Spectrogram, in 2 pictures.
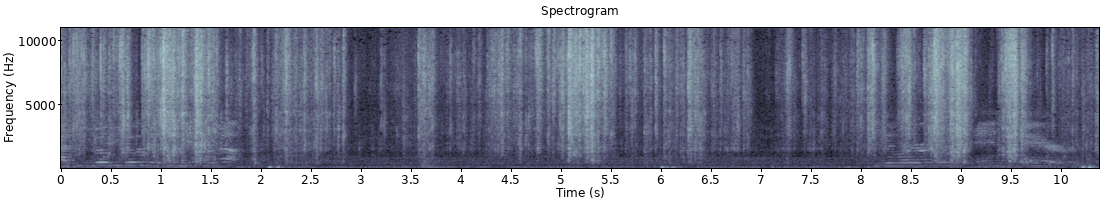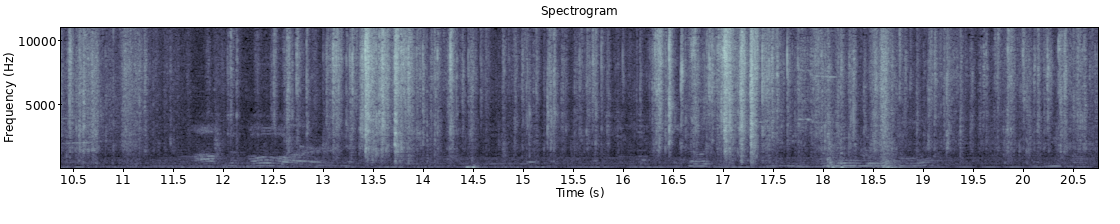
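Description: A foil trading card pack crinkles and tears as it is ripped open.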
